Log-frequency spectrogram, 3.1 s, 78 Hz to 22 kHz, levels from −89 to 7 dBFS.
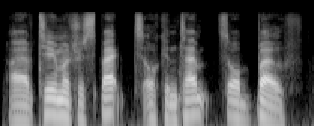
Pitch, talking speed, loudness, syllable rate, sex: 110 Hz, 170 wpm, -18 LUFS, 3.8 syllables/s, male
